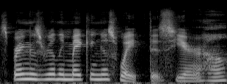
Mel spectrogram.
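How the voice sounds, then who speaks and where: A woman's put-on character voice, fairly high in pitch, with very wide pitch swings at a moderate pace. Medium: read story. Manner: polite.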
